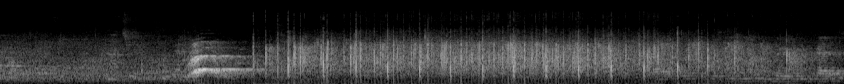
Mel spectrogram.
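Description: Audience applause in a hall, starting about two seconds in with one loud shout from the crowd, then steady clapping.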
